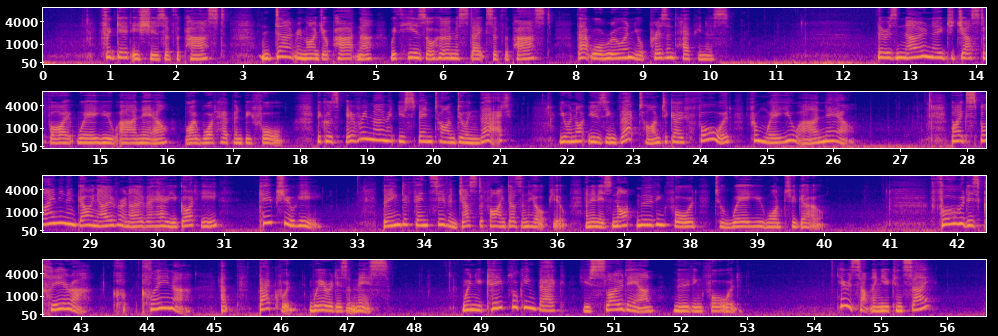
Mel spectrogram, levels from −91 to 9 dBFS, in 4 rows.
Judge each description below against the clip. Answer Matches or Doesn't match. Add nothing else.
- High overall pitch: Matches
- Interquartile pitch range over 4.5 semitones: Matches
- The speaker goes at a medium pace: Doesn't match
